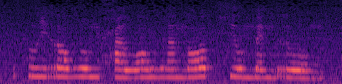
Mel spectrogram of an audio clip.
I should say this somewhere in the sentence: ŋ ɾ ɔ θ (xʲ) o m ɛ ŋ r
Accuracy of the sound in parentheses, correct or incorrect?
correct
